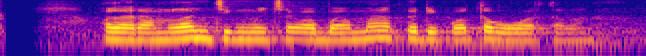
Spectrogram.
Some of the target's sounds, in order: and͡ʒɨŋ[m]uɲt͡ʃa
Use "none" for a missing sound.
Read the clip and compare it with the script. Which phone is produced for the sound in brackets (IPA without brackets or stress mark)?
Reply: m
